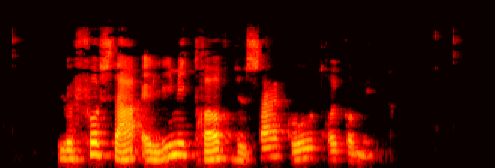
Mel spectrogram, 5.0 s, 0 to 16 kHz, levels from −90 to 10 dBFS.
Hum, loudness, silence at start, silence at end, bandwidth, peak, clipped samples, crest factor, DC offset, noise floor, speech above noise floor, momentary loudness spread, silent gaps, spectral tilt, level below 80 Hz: none; -27 LUFS; 0.6 s; 1.25 s; 9.4 kHz; -6 dBFS; under 0.1%; 22 dB; under 0.1%; -78 dBFS; 52 dB; 11 LU; none; -5 dB/octave; -72 dBFS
